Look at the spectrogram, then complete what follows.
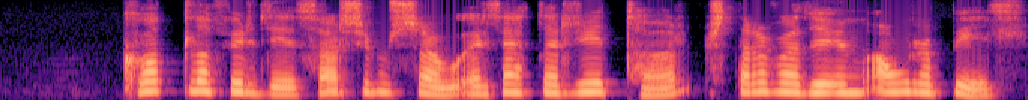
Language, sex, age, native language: Icelandic, male, 11, Icelandic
